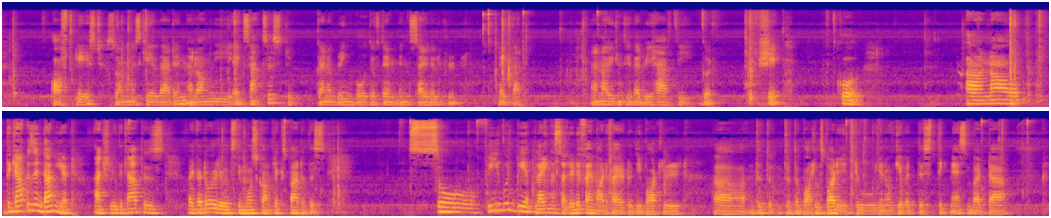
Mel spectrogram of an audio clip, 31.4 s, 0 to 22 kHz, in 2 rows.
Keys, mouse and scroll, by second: 1.6 s, 7.6 Tab, 7.7 scroll down 4, 7.8-8.7 middle drag, 8.7 alt+z, 9.0-12.0 middle drag, 15.1 KP_1, 17.6-19.2 shift+middle drag, 19.2 alt+z, 19.6-20.0 scroll up 5, 20.0-21.1 shift+middle drag, 21.1-21.8 scroll up 1, 21.8-22.6 shift+middle drag, 22.6 scroll down 4, 22.9-25.8 shift+middle drag, 27.9-28.4 scroll down 3, 28.4-30.7 shift+middle drag, 30.7-31.1 scroll up 4, 31.1 shift+middle click.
